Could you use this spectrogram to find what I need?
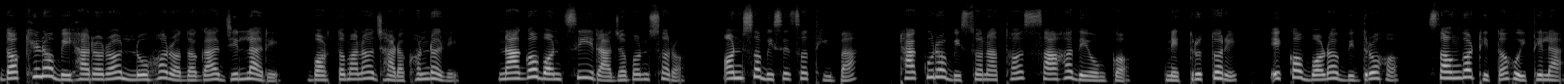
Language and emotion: Odia, neutral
